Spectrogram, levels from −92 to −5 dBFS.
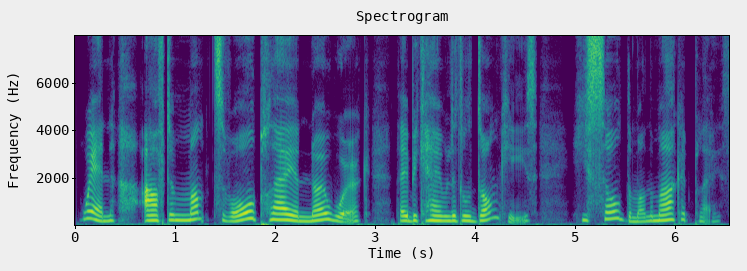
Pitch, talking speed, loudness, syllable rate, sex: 215 Hz, 185 wpm, -20 LUFS, 4.6 syllables/s, female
